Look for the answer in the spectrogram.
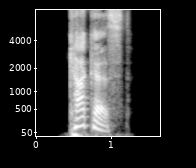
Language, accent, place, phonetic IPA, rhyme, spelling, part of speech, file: German, Germany, Berlin, [ˈkakəst], -akəst, kackest, verb, De-kackest.ogg
- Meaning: second-person singular subjunctive I of kacken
